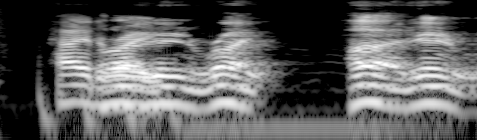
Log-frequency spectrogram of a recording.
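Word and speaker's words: Heidenreich: Hide and Rash like the old wrestler. Hide and hide and right.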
